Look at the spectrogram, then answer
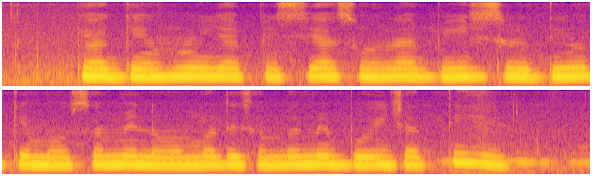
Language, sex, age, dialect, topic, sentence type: Hindi, female, 18-24, Awadhi Bundeli, agriculture, question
